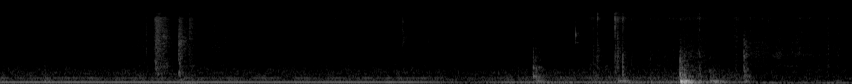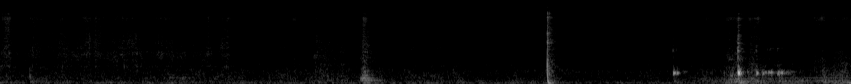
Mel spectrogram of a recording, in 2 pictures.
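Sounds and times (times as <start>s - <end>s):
hand rubbing ceramic bowl: 15.7s - 17.0s.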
